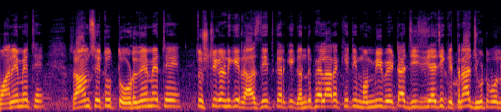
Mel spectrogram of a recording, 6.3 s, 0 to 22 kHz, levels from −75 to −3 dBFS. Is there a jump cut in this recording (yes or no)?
yes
